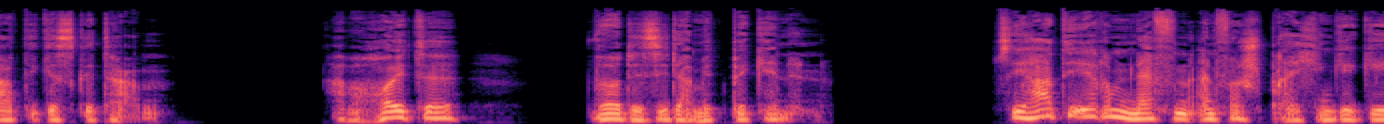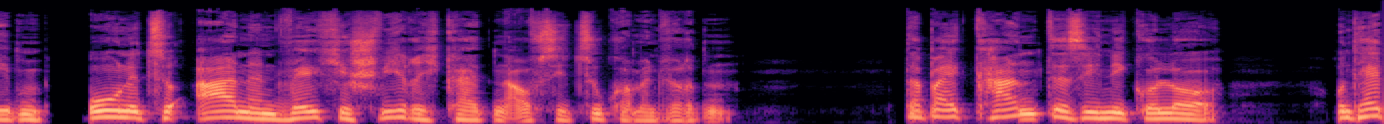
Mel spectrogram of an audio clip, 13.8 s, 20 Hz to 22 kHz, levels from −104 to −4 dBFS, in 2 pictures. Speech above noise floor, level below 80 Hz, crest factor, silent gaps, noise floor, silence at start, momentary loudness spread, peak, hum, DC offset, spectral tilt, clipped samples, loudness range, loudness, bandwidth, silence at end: 62 dB; -60 dBFS; 18 dB; 1.02-1.62 s, 2.66-2.94 s, 4.17-4.97 s, 7.19-7.34 s; -85 dBFS; 0 s; 12 LU; -6 dBFS; none; under 0.1%; -5.5 dB/octave; under 0.1%; 7 LU; -24 LUFS; 17 kHz; 0 s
